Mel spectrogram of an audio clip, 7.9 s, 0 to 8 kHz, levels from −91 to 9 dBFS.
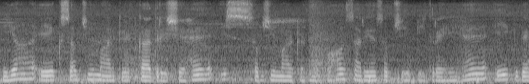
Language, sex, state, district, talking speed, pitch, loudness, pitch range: Hindi, male, Bihar, Saran, 150 wpm, 150 Hz, -17 LUFS, 145-175 Hz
